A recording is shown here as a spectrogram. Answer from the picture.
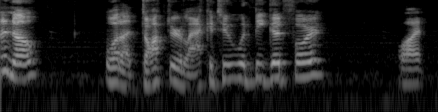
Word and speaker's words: Lakitu: Lakitu. Lakitu or Lakitu, however you want to pronounce it. I think most people do Lakitu, but I do Lakitu because I'm fucking weird.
